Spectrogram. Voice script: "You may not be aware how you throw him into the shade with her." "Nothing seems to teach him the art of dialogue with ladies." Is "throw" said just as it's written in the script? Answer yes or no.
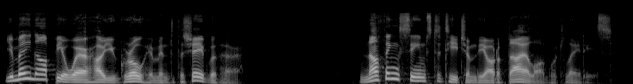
no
